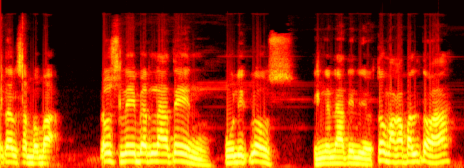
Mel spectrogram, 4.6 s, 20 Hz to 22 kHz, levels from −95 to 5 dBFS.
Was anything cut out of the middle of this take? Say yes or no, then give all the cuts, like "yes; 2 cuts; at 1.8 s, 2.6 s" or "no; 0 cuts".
yes; 1 cut; at 1.0 s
